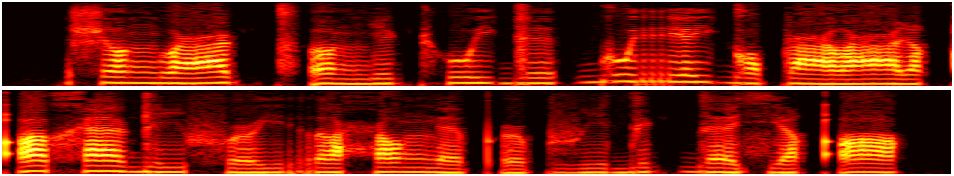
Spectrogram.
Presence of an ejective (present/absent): present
